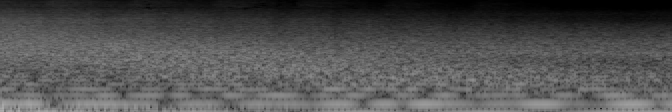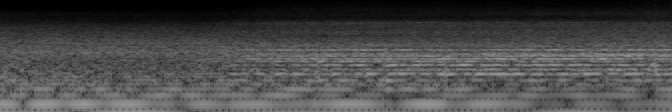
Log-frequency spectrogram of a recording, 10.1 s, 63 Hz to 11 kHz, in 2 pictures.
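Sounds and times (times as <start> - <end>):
white-noise sweep: 0.0 - 4.4.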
